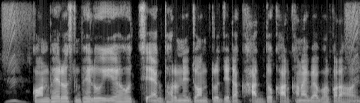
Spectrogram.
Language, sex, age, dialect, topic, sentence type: Bengali, male, 18-24, Northern/Varendri, agriculture, statement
